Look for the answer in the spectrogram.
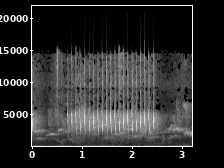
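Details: Bar-winged prinia song played as a lure to set other prinias singing: one burst of about twenty rapid, evenly spaced high chips lasting under two seconds, with faint chirping before and after.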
